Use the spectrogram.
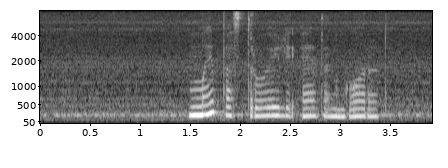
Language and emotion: Russian, neutral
